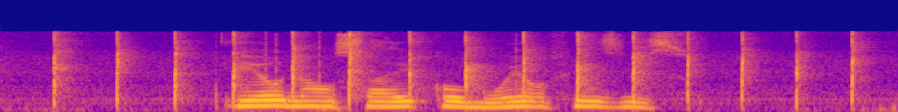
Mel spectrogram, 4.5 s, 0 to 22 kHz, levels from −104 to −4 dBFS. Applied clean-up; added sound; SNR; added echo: none; Clapping; 6 dB; none.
